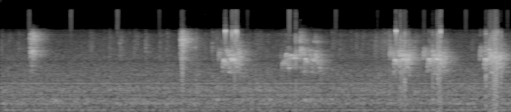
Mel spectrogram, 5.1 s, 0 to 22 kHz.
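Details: Parakeet, kept indoors and filmed live at 3 PM on Sunday, 24 August 2014, chirping in bright, sharp notes spaced irregularly, some doubled, against a constant low background hum.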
